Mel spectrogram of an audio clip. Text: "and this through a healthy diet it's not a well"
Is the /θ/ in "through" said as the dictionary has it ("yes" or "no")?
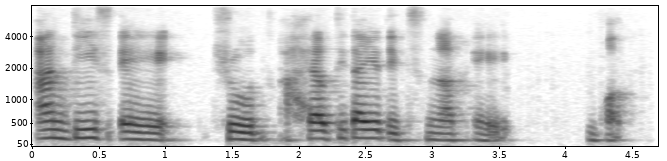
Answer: no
